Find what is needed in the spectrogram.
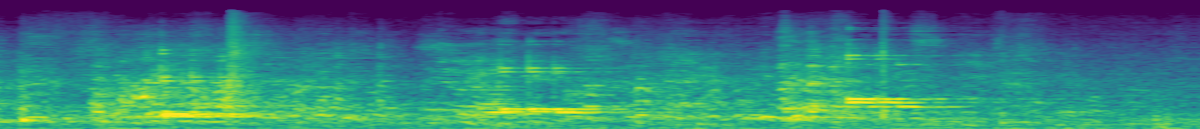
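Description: Indistinct voices without clear words: a few short vocal sounds over background chatter.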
